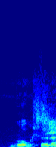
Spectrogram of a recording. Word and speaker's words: Gokshura: And spell it again, Gokshura. Correct? Gokshura. Gokshura.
